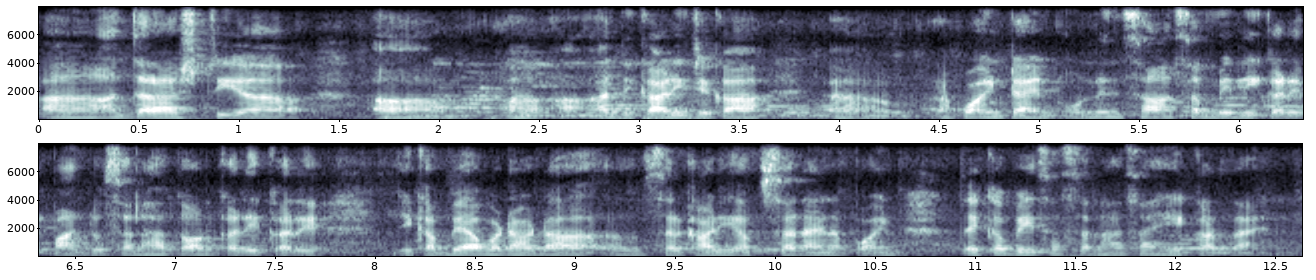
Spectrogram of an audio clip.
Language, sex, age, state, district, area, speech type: Sindhi, female, 30-45, Uttar Pradesh, Lucknow, urban, spontaneous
